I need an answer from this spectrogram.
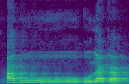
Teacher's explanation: আবুতে চার আলিফ টান আছে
